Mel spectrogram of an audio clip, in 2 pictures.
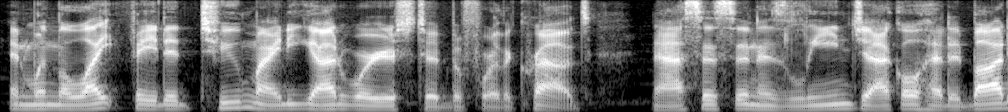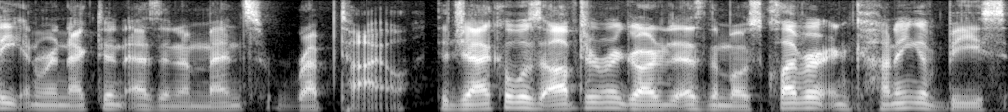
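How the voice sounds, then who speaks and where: A man with a fairly low voice hosts a reaction video. He moves between reading aloud and casual, slangy commentary with expressive emphasis. The sound is dry, with very little room in it. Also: no room sound.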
